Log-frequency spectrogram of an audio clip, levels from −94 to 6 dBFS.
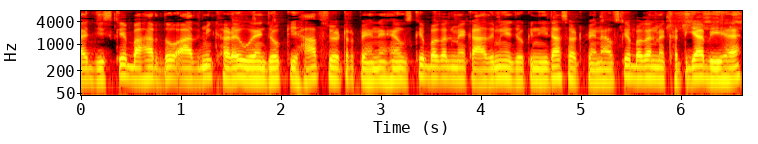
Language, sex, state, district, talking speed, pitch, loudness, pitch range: Hindi, male, Jharkhand, Garhwa, 270 wpm, 120 Hz, -20 LUFS, 115-125 Hz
